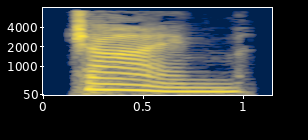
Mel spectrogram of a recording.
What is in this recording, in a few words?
"chimb", English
